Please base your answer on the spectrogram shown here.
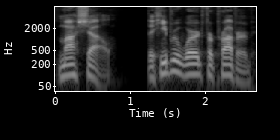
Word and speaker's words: mashal: Finally, we discover mashal, pronounced mashal, the Hebrew word for proverb itself.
